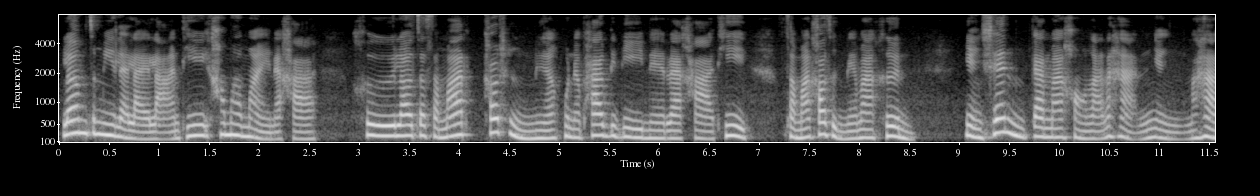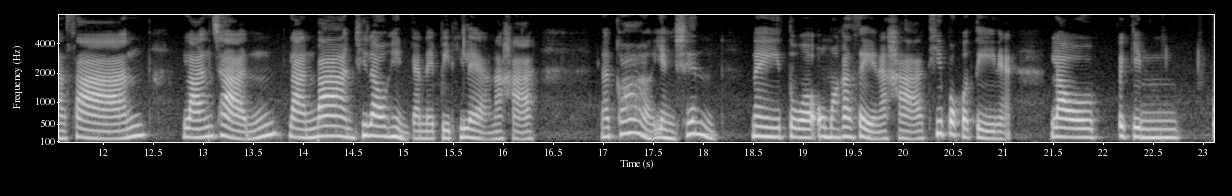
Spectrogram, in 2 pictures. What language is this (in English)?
Thai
